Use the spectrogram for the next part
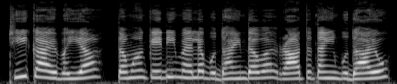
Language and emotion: Sindhi, neutral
